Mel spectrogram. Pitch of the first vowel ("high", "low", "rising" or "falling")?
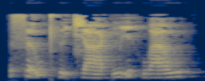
rising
